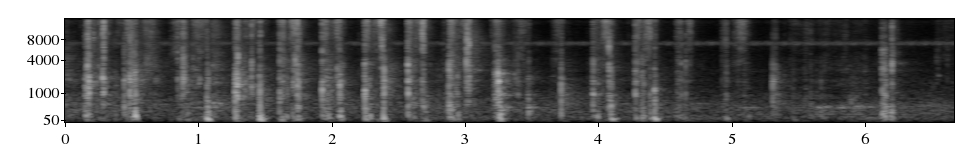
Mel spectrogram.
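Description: Tarot cards are shuffled by hand up close, a quick run of crisp riffling snaps and flutters that come in a rough, uneven rhythm of bursts for several seconds, with no talking.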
